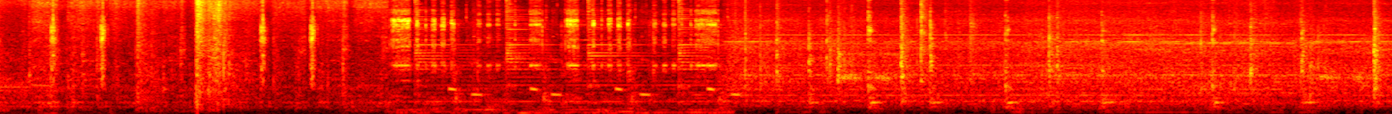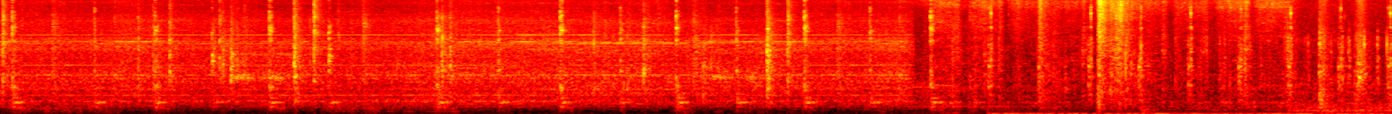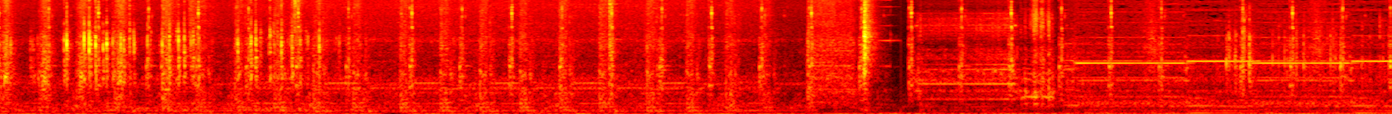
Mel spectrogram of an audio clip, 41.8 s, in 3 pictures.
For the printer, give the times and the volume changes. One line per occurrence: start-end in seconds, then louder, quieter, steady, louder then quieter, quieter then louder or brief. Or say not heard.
0.0-41.7 steady.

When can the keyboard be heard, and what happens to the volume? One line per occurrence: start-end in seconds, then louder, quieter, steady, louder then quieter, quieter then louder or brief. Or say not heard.
25.3-31.3 louder
40.0-41.7 brief.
